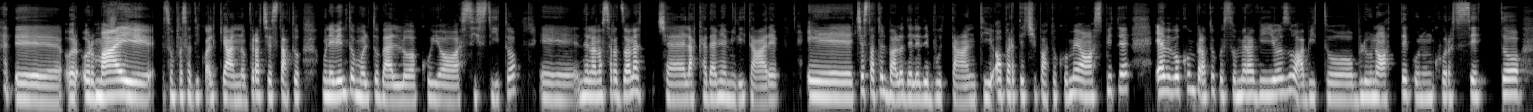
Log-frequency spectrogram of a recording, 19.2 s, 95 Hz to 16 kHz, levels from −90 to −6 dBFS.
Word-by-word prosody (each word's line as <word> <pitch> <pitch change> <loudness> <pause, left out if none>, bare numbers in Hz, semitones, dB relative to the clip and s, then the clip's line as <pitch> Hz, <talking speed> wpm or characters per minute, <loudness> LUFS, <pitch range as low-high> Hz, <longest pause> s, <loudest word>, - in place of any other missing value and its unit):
ehm 165 -3 +2
o 190 - +2
ormai 195 -2 +8
son 195 0 -4
passati 200 0 -4
qualche 195 0 -3
anno, 170 -1 +2
però 205 +6 0
c'è 200 -1 -3
stato 195 0 -2 0.2
un 205 - +1
evento 205 +4 +4
molto 195 0 0
bello 165 -2 +1
a 165 - -3
cui 180 -2 -5
ho 165 -1 -1
assistito. 195 +7 -6 0.2
Ehm, 175 -1 -5
nella 200 0 +3
nostra 205 +1 -1
zona 205 +4 +2 0.2
c'è 175 -7 -4
l'Accademia 185 +1 -1
Militare, 175 -2 -3 0.3
ehm, 190 -2 +3
c'è 195 +6 -3
stato 230 -2 -2
il 235 - 0
ballo 190 -1 +1
delle 185 -1 -1
debuttanti. 180 -1 -4
Ho 215 - +2
partecipato 200 -1 -5
come 210 +2 -1
ospite 205 +8 -1 0.3
e 235 - +4
avevo 240 0 +4
comprato 250 -4 -3
questo 205 -1 -5
meraviglioso 205 +3 +1
abito 180 -1 -3
blu 190 +2 0
notte, 180 +2 0
con 190 -2 -6
un 185 - -3
corsetto 200 +2 -2
195 Hz, 145 wpm, -23 LUFS, 180-205 Hz, 0.3 s, ormai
